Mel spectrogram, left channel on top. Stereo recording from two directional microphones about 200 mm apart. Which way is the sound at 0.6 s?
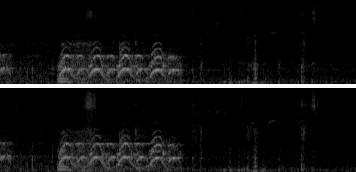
70° right (ahead or behind).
